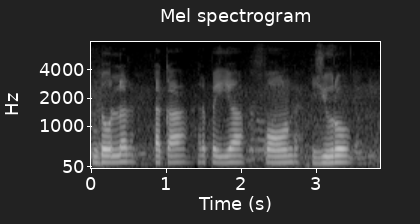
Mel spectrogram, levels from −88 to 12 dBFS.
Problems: continuous background conversations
